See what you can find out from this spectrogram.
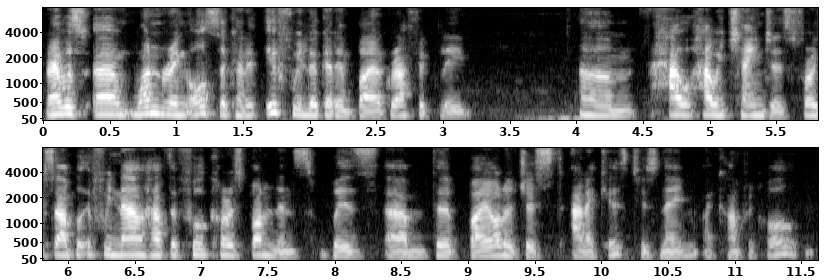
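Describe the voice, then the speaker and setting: A man's voice: mid-range voice, fairly even intonation, moderate pace, pushed and bright, dry recording. A man moderating an academic panel discussion, asking reflective, articulate questions and often hedging with "kind of". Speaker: conference moderator.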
